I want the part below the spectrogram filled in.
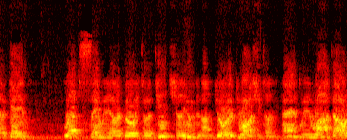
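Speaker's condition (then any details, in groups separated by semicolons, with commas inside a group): Cerebral palsy, athetoid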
